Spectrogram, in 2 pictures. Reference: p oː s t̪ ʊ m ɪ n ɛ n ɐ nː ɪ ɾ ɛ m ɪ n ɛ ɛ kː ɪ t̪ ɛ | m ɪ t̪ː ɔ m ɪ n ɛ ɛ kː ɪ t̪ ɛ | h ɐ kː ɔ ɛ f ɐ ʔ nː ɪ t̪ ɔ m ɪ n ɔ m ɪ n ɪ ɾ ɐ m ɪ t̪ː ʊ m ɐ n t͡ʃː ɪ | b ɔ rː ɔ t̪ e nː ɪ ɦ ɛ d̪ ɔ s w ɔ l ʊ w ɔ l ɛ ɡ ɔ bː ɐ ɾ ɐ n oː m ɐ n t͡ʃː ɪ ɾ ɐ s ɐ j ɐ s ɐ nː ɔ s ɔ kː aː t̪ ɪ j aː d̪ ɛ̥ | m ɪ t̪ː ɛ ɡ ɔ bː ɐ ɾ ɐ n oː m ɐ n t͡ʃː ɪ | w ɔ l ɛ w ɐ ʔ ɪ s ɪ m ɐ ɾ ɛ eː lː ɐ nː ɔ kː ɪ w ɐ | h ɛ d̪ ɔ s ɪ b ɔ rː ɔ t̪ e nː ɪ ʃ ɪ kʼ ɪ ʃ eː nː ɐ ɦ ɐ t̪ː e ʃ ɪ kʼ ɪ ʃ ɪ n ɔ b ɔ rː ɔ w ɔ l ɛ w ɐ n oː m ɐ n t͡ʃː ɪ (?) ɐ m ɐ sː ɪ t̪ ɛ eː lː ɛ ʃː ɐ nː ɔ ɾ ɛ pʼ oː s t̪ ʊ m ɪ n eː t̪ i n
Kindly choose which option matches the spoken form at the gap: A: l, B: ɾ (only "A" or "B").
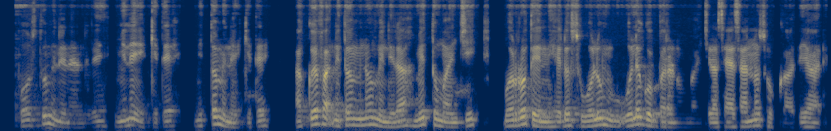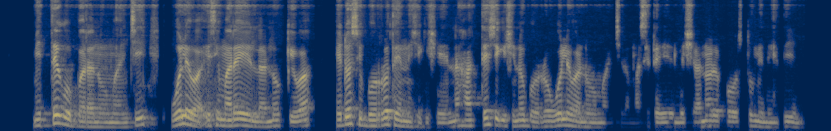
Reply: B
